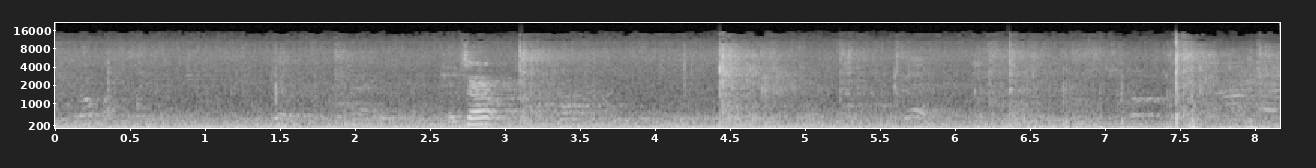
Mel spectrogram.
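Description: Sports hall ambience: a steady low rumble with distant voices of players and a few sharp smacks of badminton rackets hitting shuttlecocks on the courts.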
